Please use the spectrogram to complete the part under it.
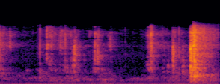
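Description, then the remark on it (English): A door lock being worked open: a series of small, irregular metallic clicks and scrapes, ending in a sharper, louder clack as it gives way. No one speaks. “Now, both of you boys keep quiet while I work on this door.”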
